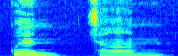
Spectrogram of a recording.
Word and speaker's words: 괜찮아요: So, we also have this word, 괜찮아요. 괜찮아요. 괜찮아요. First syllable block, 괸, next, 찬, next, next, 요. 괜찮아요.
